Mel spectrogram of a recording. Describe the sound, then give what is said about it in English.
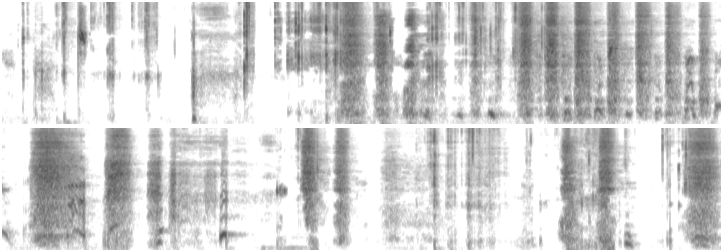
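Loud crunching from food being eaten right at the microphone, with many rapid crisp bursts in clusters separated by brief pauses. “Okay, so people will literally crunch into the microphone. Maybe fast forward if you don't enjoy crunching in your ear.”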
